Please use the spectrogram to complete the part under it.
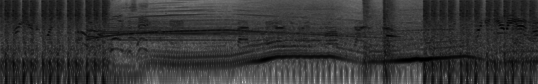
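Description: A police siren wails nearby.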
